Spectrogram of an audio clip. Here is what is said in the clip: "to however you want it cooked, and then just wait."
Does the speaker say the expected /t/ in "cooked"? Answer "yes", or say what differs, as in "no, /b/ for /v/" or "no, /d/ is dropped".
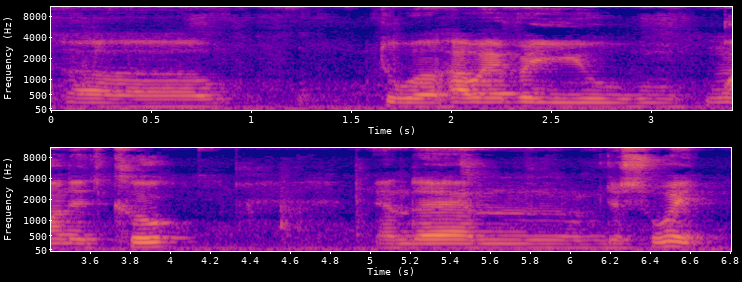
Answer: no, /t/ is dropped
